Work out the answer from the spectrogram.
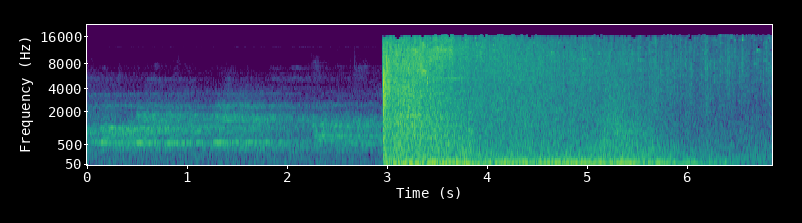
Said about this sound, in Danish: I den store østbanehal på Oslos hovedbanegård gav eksplosionen genlyd. Flere end 100 nordmænd var på vej hjem fra arbejde og passerede hovedbanegården ved 18-tiden den 2. juli 1982. Styrken fra bomben fik de store bagagebokse i metal til at krølle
